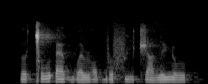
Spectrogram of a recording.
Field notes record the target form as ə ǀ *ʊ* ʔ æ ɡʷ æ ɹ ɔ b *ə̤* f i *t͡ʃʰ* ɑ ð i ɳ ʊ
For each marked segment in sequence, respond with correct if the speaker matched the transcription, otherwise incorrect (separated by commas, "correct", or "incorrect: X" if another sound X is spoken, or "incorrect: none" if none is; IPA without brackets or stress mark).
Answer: correct, incorrect: ə, incorrect: t͡ʃ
